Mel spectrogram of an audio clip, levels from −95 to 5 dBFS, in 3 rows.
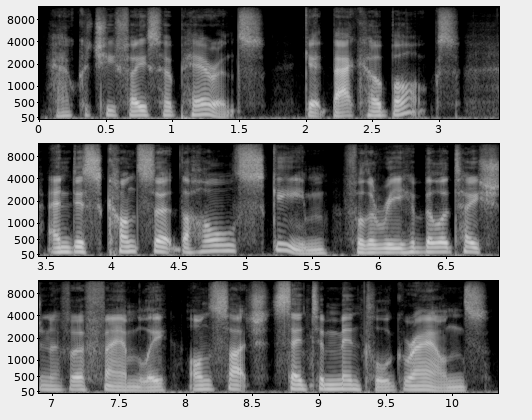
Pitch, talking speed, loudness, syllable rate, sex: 125 Hz, 145 wpm, -22 LUFS, 4.4 syllables/s, male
